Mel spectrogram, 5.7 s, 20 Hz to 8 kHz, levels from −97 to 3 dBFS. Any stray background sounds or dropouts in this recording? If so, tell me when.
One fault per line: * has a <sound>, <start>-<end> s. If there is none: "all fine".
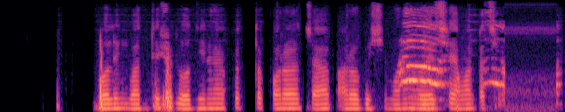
all fine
